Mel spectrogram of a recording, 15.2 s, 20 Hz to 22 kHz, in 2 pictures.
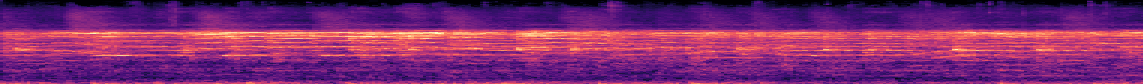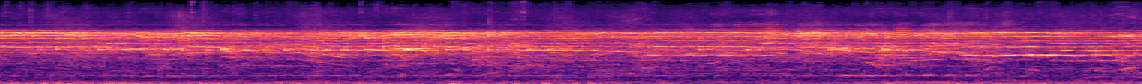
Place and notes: Yi 2nd Rd., 基隆市 - Variety show
Festivals, Walking on the road, Variety show, Keelung Mid.Summer Ghost Festival
Keelung City, Taiwan, 16 August 2016, 20:20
